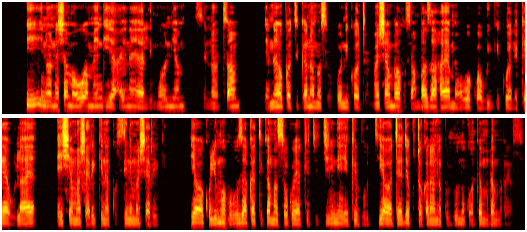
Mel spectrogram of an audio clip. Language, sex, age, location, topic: Swahili, female, 25-35, Nairobi, finance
